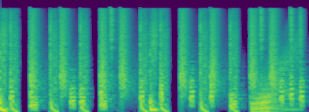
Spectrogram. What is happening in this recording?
Music Loop to be played as background, trying to be funky.
loop, groovy, music, percussion-loop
